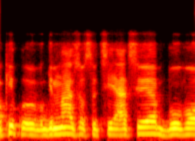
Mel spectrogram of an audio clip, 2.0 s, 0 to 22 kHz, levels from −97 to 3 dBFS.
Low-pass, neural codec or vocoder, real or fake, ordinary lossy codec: 7.2 kHz; none; real; Opus, 16 kbps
